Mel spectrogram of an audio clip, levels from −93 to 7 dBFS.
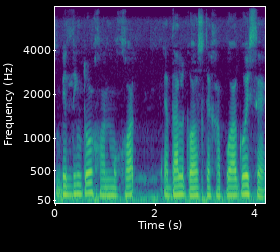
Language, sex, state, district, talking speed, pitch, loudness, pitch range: Assamese, male, Assam, Sonitpur, 100 wpm, 125 Hz, -17 LUFS, 115-135 Hz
